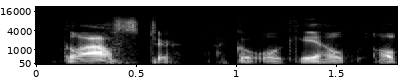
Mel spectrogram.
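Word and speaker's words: Gloucester: It is not Glchester. It's Glouester. Glouster.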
